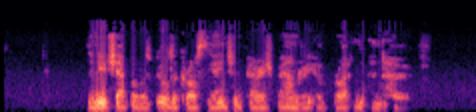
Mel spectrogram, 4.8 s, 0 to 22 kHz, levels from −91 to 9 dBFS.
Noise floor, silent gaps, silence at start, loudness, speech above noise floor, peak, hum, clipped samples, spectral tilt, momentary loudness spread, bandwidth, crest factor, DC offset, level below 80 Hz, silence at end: -61 dBFS; none; 0.85 s; -21 LUFS; 40 dB; -2 dBFS; none; under 0.1%; -5.5 dB/octave; 15 LU; 11.5 kHz; 22 dB; under 0.1%; -46 dBFS; 0.7 s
